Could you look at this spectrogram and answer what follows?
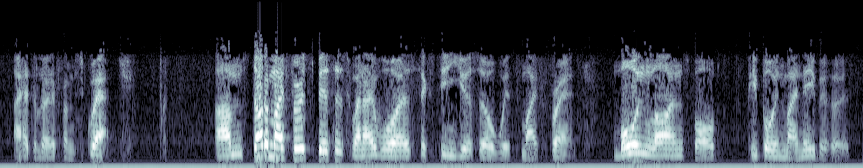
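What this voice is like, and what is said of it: Thick non-native English accent. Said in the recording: “As you can tell from my thick accent, English is not my first language.”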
